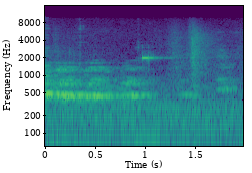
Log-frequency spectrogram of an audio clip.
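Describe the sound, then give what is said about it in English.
A neighbor's dogs bark and whine faintly, a drawn-out tonal yelp followed by a few shorter barks, heard alone with no talking. “Those aren't my daughter's dogs. Those are the naughty neighbor's dogs.”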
